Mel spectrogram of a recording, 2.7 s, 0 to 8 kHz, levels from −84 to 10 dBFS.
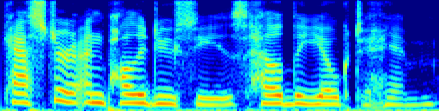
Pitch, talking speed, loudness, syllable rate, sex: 200 Hz, 175 wpm, -18 LUFS, 4.4 syllables/s, female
